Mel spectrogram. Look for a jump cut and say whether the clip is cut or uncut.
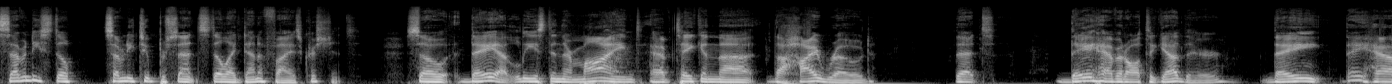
uncut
